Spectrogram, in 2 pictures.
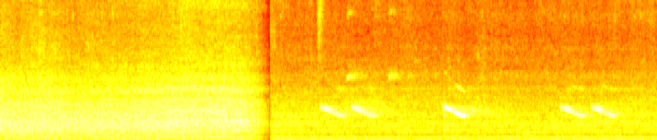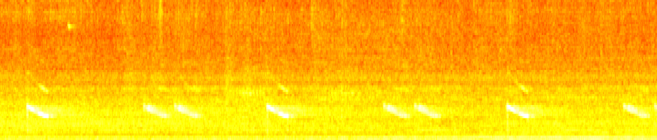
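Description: Steady road traffic noise that cuts off about two and a half seconds in. Then the electronic bird-chirp tones of a Japanese pedestrian crossing signal: short falling chirps, a double and a single alternating about once a second in call-and-answer, over faint street noise. A low steady hum joins near the end.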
